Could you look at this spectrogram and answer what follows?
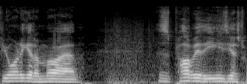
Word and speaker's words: MOAB: talk about the Moab they pronounce it as Moab with two syllables not just as one syllable Mo so yeah if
